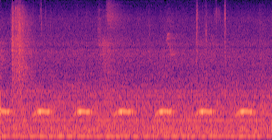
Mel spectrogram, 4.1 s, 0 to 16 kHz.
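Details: Houston Zoo Wonga pigeon, living alongside Taveta weavers, repeats a monotonous hollow coo seven times at a steady pace of about 0.6 seconds, against a low mechanical hum and a few faint high chirps.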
